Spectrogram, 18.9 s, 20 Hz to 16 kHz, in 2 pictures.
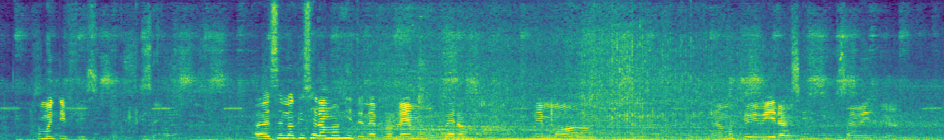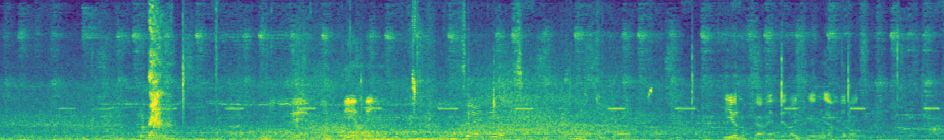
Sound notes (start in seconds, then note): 10.6 coughs; 12.5 speaking in foreign language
